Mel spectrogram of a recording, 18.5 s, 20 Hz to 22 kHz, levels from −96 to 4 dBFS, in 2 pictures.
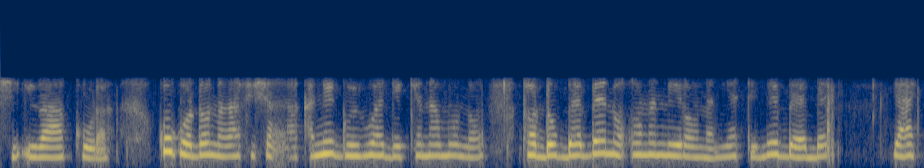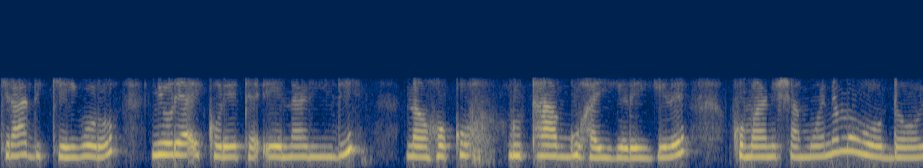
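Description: Throughout the clip, the speech passes through a G.729 codec. The sound points to G.729A at 8 kbit/s. It rebuilds each 10 ms frame from a vocal tract filter, a pitch predictor and a handful of pulses instead of the actual waveform, and the line band runs only from 150 Hz to 3.5 kHz. The voice is therefore thin and muffled, with a plainly audible rough, synthetic texture.

From 2.70 to 2.96 s, VoIP packet loss concealed by the speech codec takes over. About 160 ms of audio went missing, which fits eight 20 ms packets. The decoder filled the gap by repeating its last pitch and filter settings while lowering the gain frame by frame. The sound smears into a buzzy tone or coloured noise that fades away. Because each frame builds on the one before it, the voice stays weak and distorted for a moment after real packets return.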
